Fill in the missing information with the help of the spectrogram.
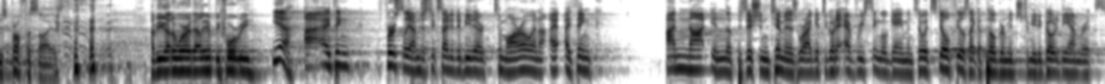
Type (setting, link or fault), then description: setting, live audience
